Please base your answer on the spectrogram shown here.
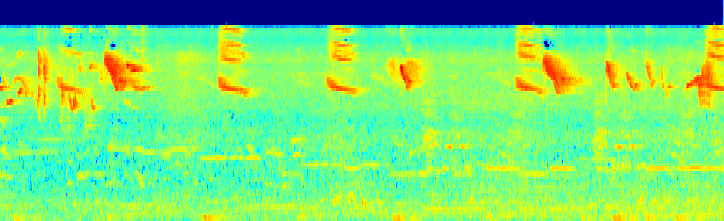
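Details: Caged Japanese white-eye, one month in the cage, uttering short chattering 'líu choè' phrases: brief high twittering bursts about every one to two seconds, with quieter gaps and a low background hum.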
